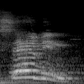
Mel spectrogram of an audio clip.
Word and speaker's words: salmon: salmon not salmon salmon no don't pronounce that it's salmon you got salmon color and you got salmon color this is salmon you do not announce the l yo here's a question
